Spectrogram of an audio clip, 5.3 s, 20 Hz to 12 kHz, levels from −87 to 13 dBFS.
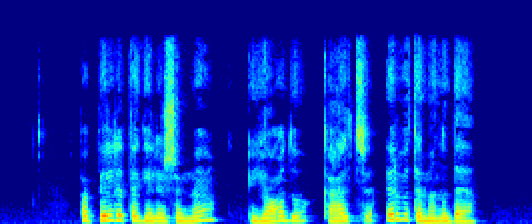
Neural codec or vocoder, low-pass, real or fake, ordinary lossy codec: vocoder, 22.05 kHz, 80 mel bands, WaveNeXt; 9.9 kHz; fake; AAC, 48 kbps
